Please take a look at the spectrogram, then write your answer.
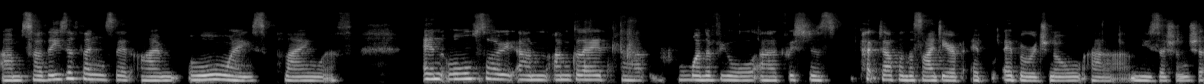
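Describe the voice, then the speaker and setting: In a New Zealand accent, a woman speaks at a fairly slow pace against a quiet background. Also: medium pitch for a woman, ordinary pitch variation. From New Zealand, Auckland. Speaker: artist and filmmaker. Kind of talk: Q&A after lecture. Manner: halting.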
